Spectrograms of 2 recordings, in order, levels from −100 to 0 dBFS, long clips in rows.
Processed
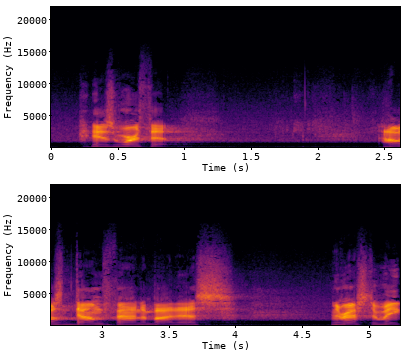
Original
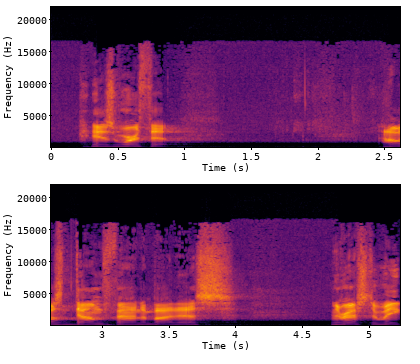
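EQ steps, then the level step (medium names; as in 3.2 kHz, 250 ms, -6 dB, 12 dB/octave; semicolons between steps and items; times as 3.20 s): tape spacing loss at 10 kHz 29 dB; +4.0 dB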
